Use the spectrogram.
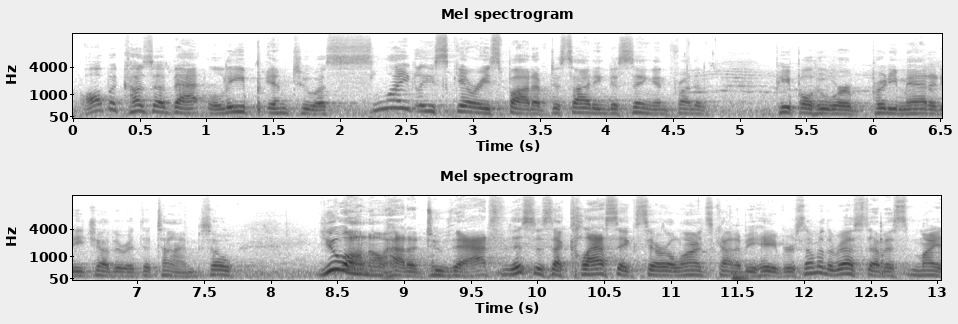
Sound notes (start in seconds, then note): none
